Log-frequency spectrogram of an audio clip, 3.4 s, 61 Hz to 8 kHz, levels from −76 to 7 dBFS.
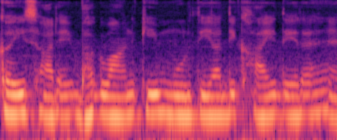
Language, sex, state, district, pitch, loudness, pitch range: Hindi, male, Uttar Pradesh, Hamirpur, 145 Hz, -14 LUFS, 140-150 Hz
